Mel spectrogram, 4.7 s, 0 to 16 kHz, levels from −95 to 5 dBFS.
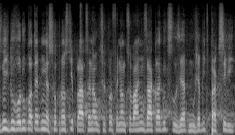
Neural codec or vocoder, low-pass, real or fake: autoencoder, 48 kHz, 32 numbers a frame, DAC-VAE, trained on Japanese speech; 14.4 kHz; fake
